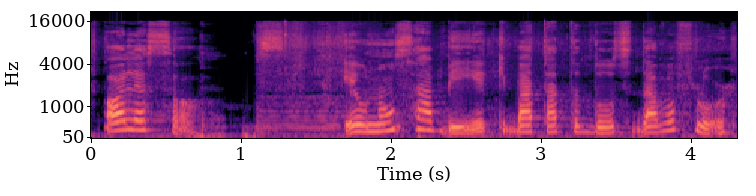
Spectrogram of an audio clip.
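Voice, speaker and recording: Over light background noise, a woman speaks at a fairly slow pace with very wide pitch swings. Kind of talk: casual vlog chat. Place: garden. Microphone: phone near.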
